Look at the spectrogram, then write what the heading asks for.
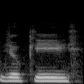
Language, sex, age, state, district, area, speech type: Hindi, male, 45-60, Uttar Pradesh, Hardoi, rural, spontaneous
